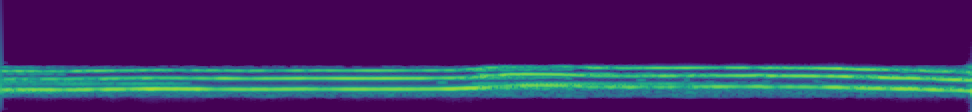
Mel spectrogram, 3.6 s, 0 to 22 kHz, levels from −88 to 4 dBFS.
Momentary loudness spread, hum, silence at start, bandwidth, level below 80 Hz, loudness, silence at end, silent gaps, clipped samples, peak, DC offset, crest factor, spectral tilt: 5 LU; none; 0 s; 2.1 kHz; under -90 dBFS; -15 LUFS; 0 s; none; under 0.1%; -4 dBFS; under 0.1%; 12 dB; 5 dB/octave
